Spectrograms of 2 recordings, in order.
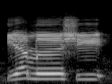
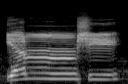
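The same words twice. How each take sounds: First: The m bounces with an extra vowel after it. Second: The m is said cleanly with no added vowel. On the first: The speaker calls it wrong. "Contoh yang mantul ... Meshi ada me-nya salah" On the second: The speaker calls it right. "kita baca terang dan jelas. Oke, seperti ini"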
